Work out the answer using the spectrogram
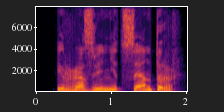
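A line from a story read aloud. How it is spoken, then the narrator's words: Angry. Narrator (Russian): сердито продолжал я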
